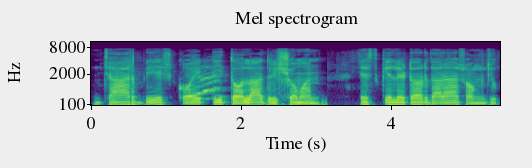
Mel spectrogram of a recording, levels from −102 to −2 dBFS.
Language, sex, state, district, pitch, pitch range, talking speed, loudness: Bengali, male, West Bengal, Alipurduar, 110 Hz, 105-115 Hz, 90 wpm, -17 LUFS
